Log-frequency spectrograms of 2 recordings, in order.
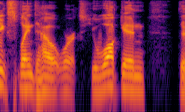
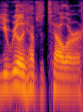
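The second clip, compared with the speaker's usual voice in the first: ordinary talk, nothing marked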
